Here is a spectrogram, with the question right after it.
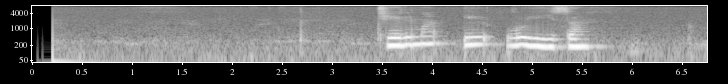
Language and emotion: Russian, neutral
